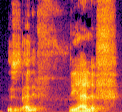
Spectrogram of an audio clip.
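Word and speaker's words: ألف: Elif Elif Elif good the Elif is pronounced like like dad in most cases but in some say in some cases like father there is no third pronunciation in a later lesson we will explain when it is pronounced in which way so L if can print it be pronounced a or ah like dad or father okay so sometimes it's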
